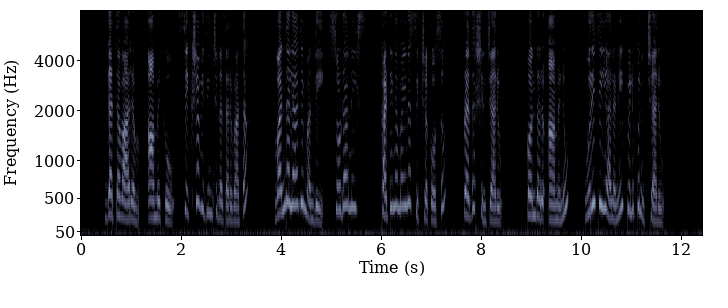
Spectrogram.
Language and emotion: Telugu, neutral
